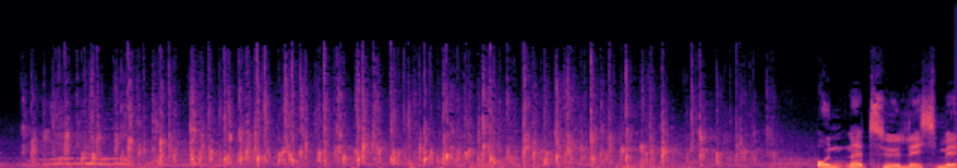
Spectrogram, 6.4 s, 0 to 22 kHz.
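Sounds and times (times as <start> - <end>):
live audience applauding: 0.0 - 5.4
faint whoops or voices: 0.2 - 1.5
speech: 5.5 - 6.3.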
